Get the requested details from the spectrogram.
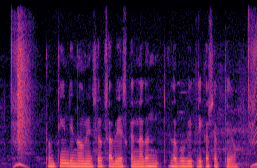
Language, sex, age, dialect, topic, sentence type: Hindi, male, 25-30, Marwari Dhudhari, banking, statement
